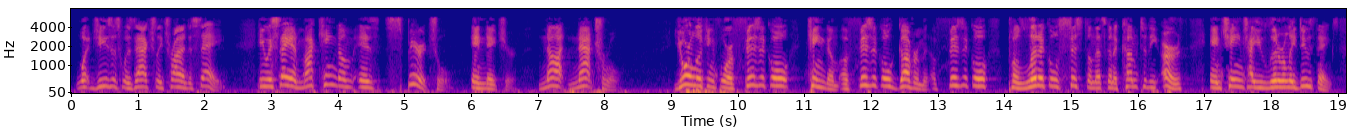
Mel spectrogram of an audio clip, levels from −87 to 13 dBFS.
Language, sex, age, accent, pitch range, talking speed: English, male, 30-49, American, 185-250 Hz, 140 wpm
